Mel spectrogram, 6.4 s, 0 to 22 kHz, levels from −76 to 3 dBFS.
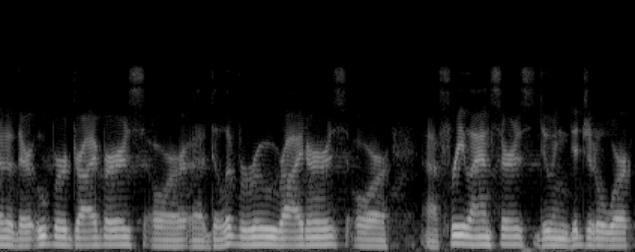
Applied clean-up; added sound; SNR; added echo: none; none; none; reverberation time 2.8 s.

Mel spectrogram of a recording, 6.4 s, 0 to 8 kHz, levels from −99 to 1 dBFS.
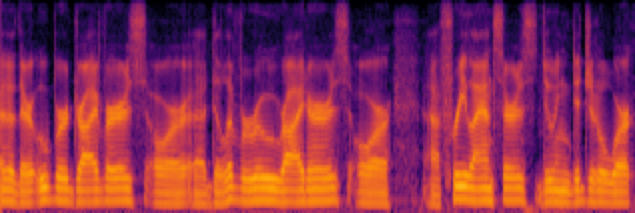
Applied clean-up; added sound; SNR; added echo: none; none; none; none.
